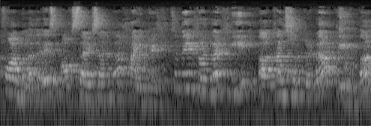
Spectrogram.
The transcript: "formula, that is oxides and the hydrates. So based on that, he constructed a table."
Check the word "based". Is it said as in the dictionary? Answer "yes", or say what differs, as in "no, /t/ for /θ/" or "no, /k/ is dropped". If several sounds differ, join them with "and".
no, /s/ is dropped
